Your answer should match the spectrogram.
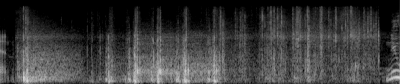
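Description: Clear plastic bag crinkling and crackling as a new Wi-Fi router sealed inside it is handled, with irregular crackles throughout.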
